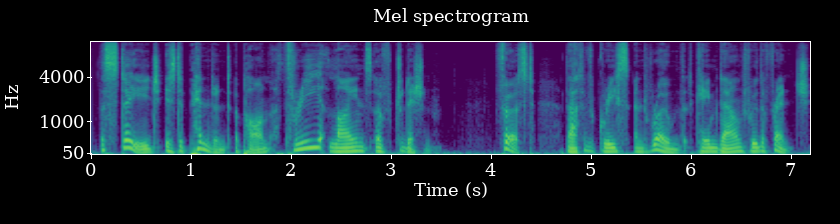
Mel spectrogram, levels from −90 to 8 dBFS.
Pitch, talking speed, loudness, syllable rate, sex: 120 Hz, 175 wpm, -18 LUFS, 4.9 syllables/s, male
